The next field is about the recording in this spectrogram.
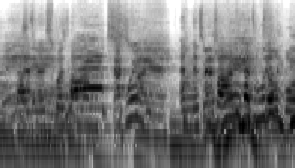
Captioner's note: excited chatter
